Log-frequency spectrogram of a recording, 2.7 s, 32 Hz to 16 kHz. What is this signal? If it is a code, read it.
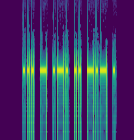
Morse code, heard as a keyed tone, about 28 wpm, 700 Hz. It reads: STRIKE
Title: Top 1501-1750 Words 28wpm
